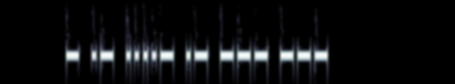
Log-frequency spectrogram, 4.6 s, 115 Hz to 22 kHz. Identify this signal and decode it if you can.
Morse code, heard as a keyed tone, about 28 wpm, 700 Hz. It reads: TA4AOO
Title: DXCC-100 Call Signs - 6 Characters - Repeated 3x - 28wpm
